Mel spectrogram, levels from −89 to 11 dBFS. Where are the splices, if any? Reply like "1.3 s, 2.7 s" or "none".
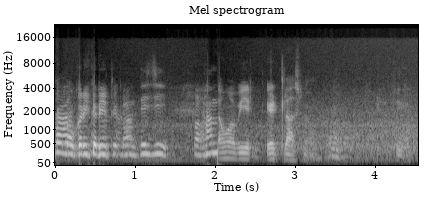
2.0 s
